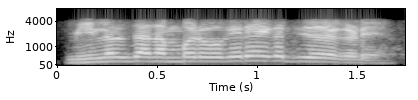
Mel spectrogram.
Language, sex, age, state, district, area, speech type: Marathi, male, 18-30, Maharashtra, Wardha, urban, conversation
